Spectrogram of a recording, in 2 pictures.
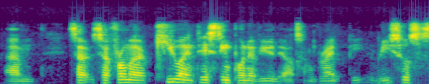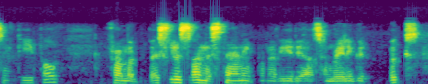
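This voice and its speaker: A man whose first language is Afrikaans answers questions in a webinar, rambling and restarting his sentences. His voice sits fairly low. The audio is somewhat muffled and lo-fi. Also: fairly even intonation, fairly quick, breathy edge. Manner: rambling, many restarts and fillers. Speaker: guest speaker.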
